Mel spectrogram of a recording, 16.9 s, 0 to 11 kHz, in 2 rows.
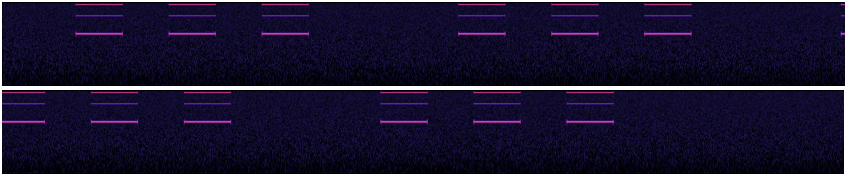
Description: Alarm pattern, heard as an alarm's beeps, played four times, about 3350 Hz. Temporal three. Smoke or fire, evacuate.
